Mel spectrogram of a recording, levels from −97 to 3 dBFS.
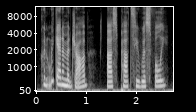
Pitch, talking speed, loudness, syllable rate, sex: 220 Hz, 195 wpm, -18 LUFS, 5.9 syllables/s, female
